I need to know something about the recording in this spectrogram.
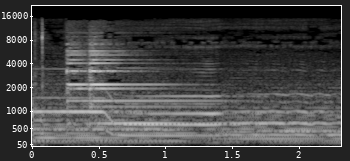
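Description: Intro music: a held synthesizer chord that glides to a new chord about half a second in. A mouse-click sound effect comes at the very start, and a bright bell chime sounds soon after as the notification bell is clicked.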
